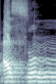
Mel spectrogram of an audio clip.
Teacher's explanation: adalah pantulan baik perhatikan kasus asumu mim bertasdid maka gunahad dad maka kita berikan sifat gunah yang agak lama dengungnya · kita berikan sifat gunnah yang agak lama dengungnya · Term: gunnah musyaddadah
